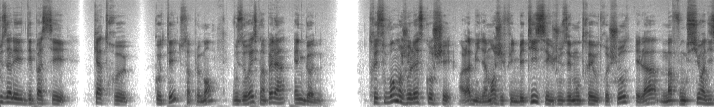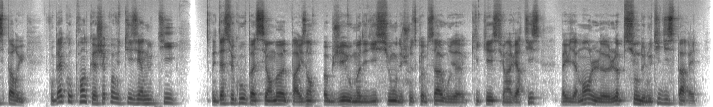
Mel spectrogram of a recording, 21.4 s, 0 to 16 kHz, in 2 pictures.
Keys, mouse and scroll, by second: 15.3 Tab, 17.8-21.4 drag.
